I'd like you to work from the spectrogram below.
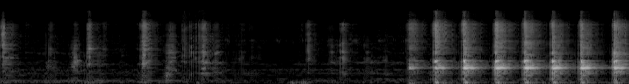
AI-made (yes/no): yes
